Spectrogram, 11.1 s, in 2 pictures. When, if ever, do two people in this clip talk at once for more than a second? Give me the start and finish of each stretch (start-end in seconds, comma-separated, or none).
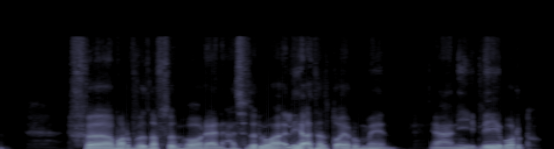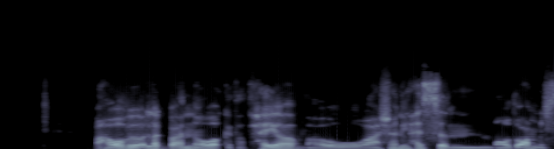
none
